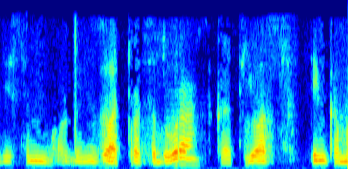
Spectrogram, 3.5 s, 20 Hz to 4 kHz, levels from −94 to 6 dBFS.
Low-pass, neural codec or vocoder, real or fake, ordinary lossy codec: 3.6 kHz; none; real; AAC, 16 kbps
